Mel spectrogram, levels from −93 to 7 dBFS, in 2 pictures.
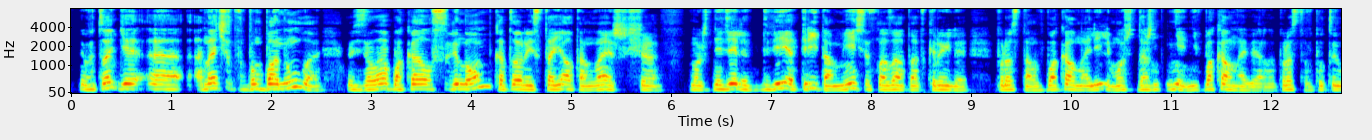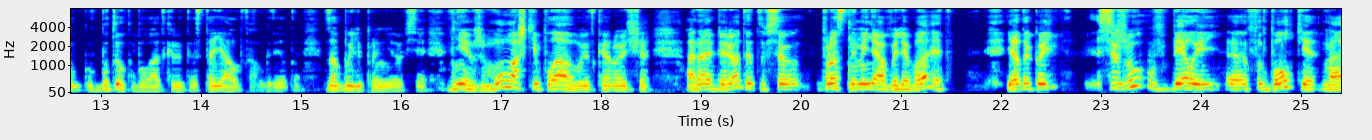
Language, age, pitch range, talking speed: Russian, 20-39, 145-180 Hz, 165 wpm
